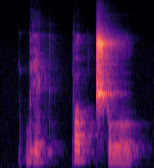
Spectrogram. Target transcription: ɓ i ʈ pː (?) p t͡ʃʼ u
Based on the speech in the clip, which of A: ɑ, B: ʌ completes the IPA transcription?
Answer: B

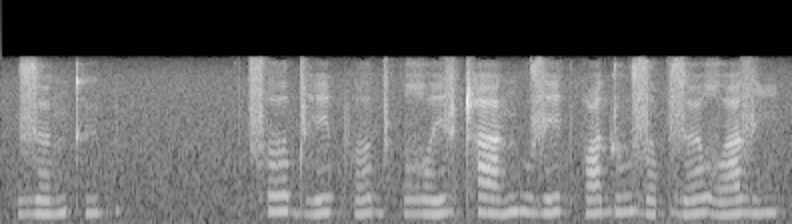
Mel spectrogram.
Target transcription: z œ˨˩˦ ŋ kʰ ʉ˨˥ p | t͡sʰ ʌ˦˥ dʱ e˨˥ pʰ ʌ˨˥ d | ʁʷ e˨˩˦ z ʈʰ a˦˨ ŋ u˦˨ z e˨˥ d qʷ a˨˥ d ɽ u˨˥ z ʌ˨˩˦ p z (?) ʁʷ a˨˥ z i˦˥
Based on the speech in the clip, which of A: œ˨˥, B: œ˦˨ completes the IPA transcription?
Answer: A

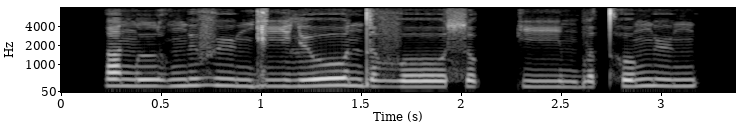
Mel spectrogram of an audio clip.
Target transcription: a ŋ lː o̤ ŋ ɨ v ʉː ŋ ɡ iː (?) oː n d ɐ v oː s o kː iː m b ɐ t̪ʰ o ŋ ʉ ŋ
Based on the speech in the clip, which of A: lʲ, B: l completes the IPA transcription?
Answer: A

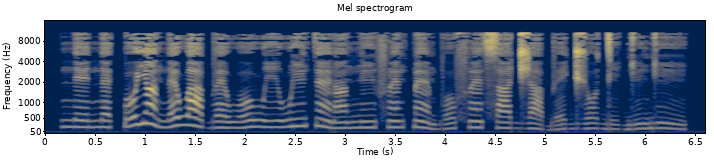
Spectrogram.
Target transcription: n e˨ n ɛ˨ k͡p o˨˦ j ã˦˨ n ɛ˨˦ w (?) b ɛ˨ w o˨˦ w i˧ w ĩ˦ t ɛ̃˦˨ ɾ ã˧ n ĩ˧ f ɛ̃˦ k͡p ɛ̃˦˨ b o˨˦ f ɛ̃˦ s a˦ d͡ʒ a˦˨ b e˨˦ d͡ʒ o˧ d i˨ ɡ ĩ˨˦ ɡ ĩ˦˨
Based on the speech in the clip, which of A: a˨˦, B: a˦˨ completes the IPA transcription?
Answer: B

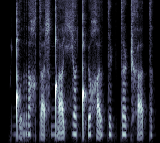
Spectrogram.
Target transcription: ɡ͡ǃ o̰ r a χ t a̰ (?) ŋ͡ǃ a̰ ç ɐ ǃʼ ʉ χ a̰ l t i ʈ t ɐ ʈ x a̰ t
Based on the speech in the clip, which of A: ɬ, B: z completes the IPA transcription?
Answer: A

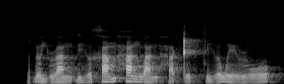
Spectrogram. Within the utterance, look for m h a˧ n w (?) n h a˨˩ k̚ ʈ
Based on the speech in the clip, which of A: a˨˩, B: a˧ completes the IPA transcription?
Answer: A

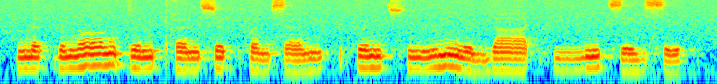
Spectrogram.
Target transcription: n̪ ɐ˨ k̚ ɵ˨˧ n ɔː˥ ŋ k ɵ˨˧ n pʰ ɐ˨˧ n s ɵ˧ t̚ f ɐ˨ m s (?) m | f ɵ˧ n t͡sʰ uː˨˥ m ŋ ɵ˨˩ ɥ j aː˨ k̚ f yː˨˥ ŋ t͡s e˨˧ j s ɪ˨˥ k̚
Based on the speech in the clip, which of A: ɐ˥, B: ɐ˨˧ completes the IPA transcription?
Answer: B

